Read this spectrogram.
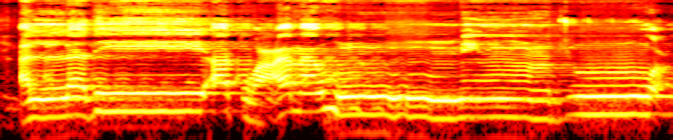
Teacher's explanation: الذي میں دال کے بعد یا ہے، یا کے اوپر مد، اس کو کھینچیں گے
